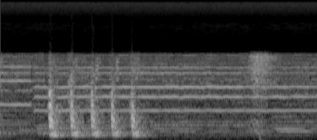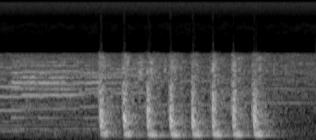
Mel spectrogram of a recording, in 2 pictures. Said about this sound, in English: I tried the front door, but it was locked. I didn't think anyone would be there that late, but I knocked anyway.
